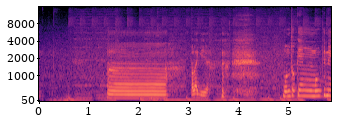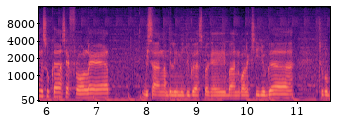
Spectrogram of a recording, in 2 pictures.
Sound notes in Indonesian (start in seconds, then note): 3.6 tertawa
